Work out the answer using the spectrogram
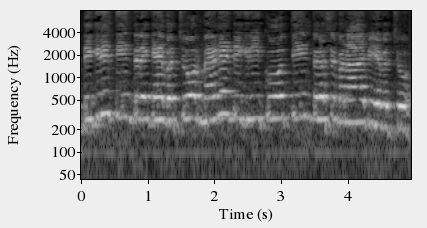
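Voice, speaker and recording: A man's voice: extremely high pitch, fairly even intonation, normal speed, a bit bright. A male grammar teacher, giving a classroom-style lesson, repeatedly calling his students kids and answering his own questions. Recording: echoey room, voice far from mic, faint background noise.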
